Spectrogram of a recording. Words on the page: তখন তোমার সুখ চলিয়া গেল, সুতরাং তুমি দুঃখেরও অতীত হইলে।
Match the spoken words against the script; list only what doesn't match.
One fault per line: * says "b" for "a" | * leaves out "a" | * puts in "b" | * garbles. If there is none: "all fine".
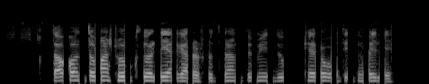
all fine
